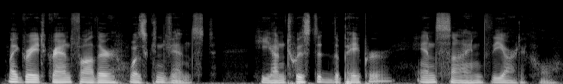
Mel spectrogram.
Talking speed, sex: 130 wpm, male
